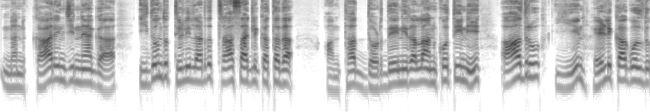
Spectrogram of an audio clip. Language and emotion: Kannada, fearful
